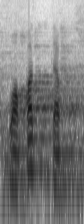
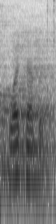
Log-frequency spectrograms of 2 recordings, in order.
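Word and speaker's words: وَتَبَّ: Nah, di sini menunjukkan bahwa ada salah satu riwayat Quran yang itu bacanya bukan watab tapi wa qattab.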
